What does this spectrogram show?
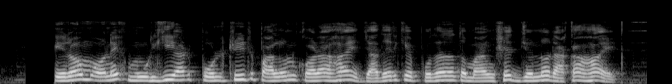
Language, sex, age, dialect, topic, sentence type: Bengali, male, 25-30, Standard Colloquial, agriculture, statement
